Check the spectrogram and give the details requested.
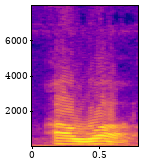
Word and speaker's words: hour: we are pronouncing like hour. Here H is silent, it is pronouncing as if like it starts with the vowel.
